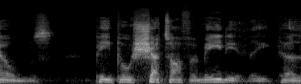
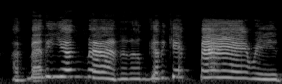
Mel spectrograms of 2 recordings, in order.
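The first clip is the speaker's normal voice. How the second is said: put-on tiny, very high little-girl voice. Retelling a story, quoting a grown woman in a little childlike voice. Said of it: "this little childlike voice ... like this".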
